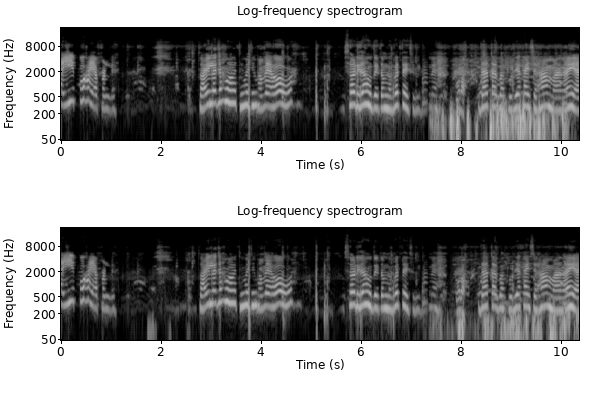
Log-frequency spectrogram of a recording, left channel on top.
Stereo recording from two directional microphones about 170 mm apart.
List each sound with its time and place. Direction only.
0.0 s a woman's voice: 20° right (ahead or behind)
2.0 s a sound: 10° left (ahead or behind)
2.7 s a woman's voice: centre (ahead or behind)
3.8 s speech: 15° right (ahead or behind)
5.6 s a woman's voice: 5° left (ahead or behind); by 10.2 s 20° right (ahead or behind)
